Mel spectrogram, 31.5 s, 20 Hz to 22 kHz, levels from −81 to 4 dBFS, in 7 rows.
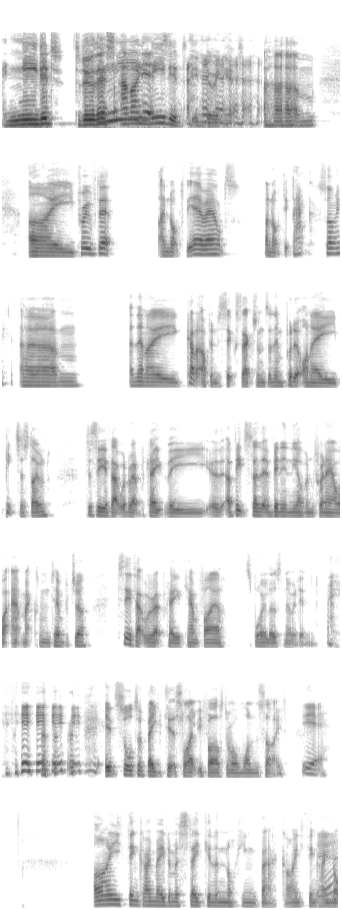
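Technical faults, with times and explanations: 0.27–0.59 s and 1.09–1.94 s, microphone overload: the loudest passages have their peaks flattened, about 8 dB over the limit in the first span with roughly 15 percent of samples clipped, then about 5 dB over with roughly 3 percent, ending just before "needed in doing it". The likely cause is input volume set too high, so the converter cuts off peak tops and adds a crackling edge.
0.54 s, 1.53 s and 2.55 s, microphone volume stepped down: the level drops abruptly, by about 2 dB, then about 6 dB, then about 4 dB, the last just before "in doing it". The first two land during the overloaded passages. The likely cause is the call software reducing the device's input volume in single steps after detecting clipping.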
